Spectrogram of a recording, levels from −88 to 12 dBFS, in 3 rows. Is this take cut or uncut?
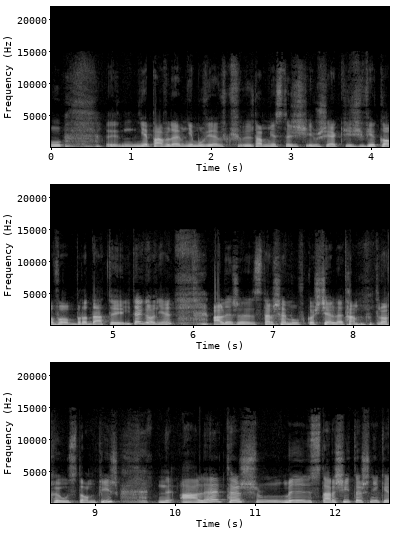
cut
